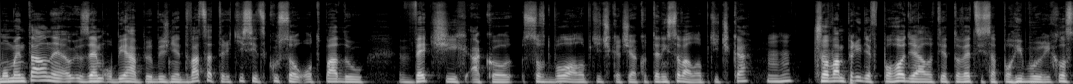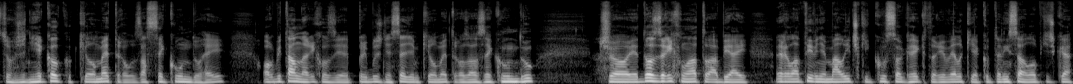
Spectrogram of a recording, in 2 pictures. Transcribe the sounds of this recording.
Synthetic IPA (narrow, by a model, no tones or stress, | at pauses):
mɔmɛnt̪aːlɲɛzɛmɔbɪɛɦapɾibliʒɲɛd̪ʋat͡sac̚t̪ɾicisiːt͡skusɔʊʔɔt̪pad̪u | ʋɛt͡ʃiːxakʰɔsɔfd̪̚bɔlɔʋalɔpciːt͡ʃkat͡ʃiakɔt̪ɛnisɔʋaːlɔpcit͡ʃka | t͡ʃɔʋaːmpɾiːɟɛfpɔɦɔɟɛalɛt̪ɪɛt̪ɔʋɛt͡si̥sapɔɦibujuɾiːxlɔscɔʊʒɛɲɪɛkɔʎkɔkilɔmɛt̪ɾɔʊzasɛkund̪uɦɛj | ʔɔɾbit̪aːlnaɾiːxlɔzɟjɛpɾibliʒɲɛsɛɟɛmkilɔmɛt̪ɾɔʊzas̬ɛkund̪u | t͡ʃɔjɛd̪ɔzɟɾiːxlɔnat̪ɔabiaj | ɾɛlat̪iːʊɲɛmalit͡ʃkiːkusɔɡɦɛjkt̪ɔɾiːɛʋɛʎkiːakɔt̪ɛnisɔʋaːlɔpcit͡ʃka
